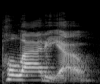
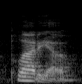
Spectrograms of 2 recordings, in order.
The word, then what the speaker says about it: Palladio: They gave me a pronunciation little guide. No, Palladio. I already did it wrong. They capitalized LAD, right? Palladio.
